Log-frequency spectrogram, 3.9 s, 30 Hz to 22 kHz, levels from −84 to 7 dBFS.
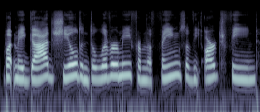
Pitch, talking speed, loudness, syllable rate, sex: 225 Hz, 215 wpm, -19 LUFS, 4.3 syllables/s, female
